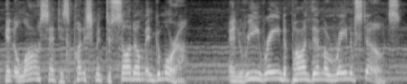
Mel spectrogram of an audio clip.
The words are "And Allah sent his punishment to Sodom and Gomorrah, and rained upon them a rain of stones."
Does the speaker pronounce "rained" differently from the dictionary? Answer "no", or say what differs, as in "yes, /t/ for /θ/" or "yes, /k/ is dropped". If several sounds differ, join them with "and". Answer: no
